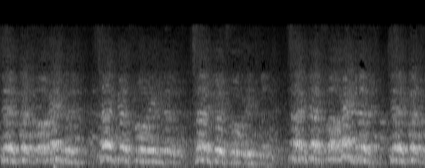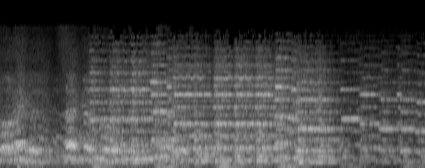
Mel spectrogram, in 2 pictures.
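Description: Football supporters chant loudly in a stadium, massed voices rising in short repeated bursts before settling into a sustained, steadier sung melody from the crowd.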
